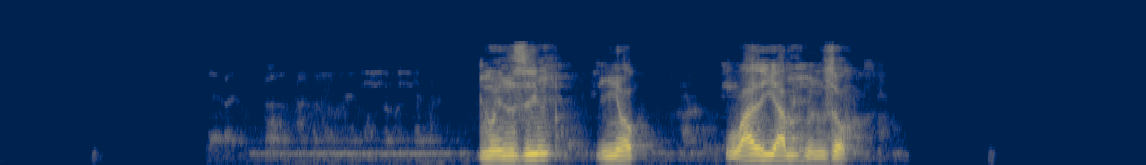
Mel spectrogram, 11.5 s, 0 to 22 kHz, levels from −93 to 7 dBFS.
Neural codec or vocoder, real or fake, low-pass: codec, 16 kHz, 4 kbps, FunCodec, trained on LibriTTS, 50 frames a second; fake; 7.2 kHz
